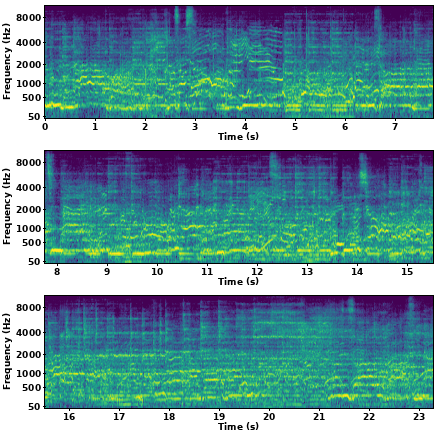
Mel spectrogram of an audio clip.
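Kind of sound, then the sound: crowd, concert crowd cheering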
